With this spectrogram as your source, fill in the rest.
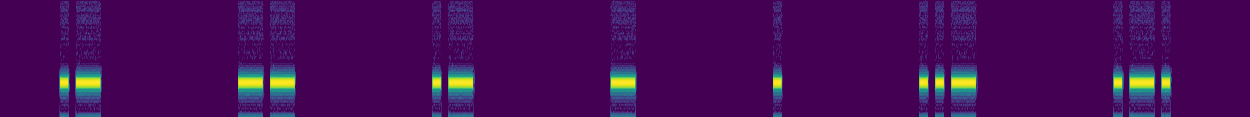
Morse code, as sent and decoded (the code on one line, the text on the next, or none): .- -- .- - . ..- .-.
AMATEUR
